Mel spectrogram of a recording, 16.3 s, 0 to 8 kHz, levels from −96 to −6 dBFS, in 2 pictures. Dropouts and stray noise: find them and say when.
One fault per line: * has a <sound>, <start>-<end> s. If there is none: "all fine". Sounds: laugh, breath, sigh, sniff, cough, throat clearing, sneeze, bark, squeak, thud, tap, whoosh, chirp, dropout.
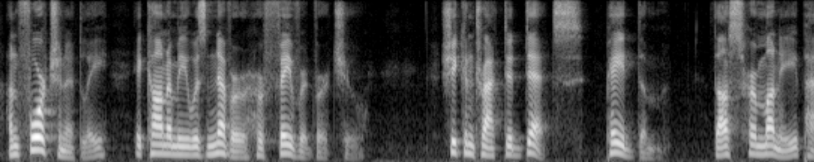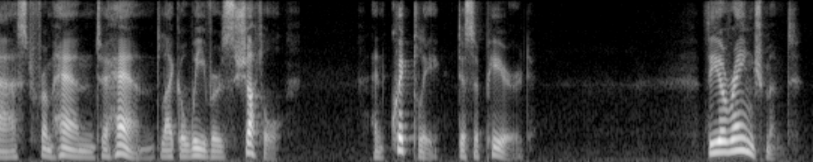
all fine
